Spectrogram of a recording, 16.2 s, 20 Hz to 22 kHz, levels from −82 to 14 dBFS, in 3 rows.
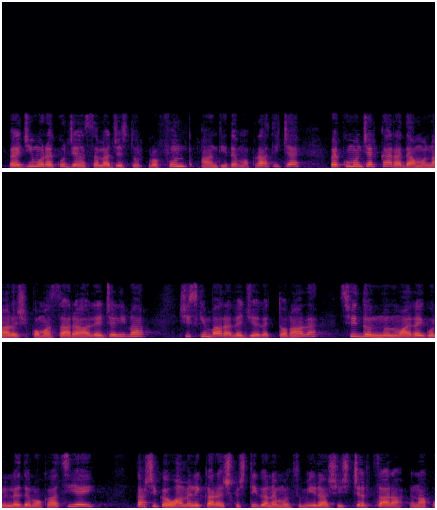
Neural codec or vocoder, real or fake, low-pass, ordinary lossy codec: codec, 24 kHz, 0.9 kbps, WavTokenizer, medium speech release version 1; fake; 7.2 kHz; none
